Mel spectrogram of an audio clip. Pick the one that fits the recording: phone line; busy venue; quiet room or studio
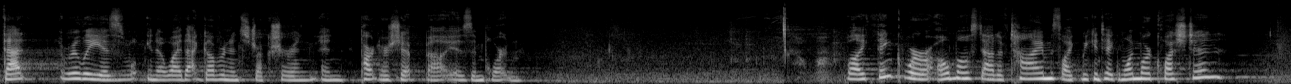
busy venue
